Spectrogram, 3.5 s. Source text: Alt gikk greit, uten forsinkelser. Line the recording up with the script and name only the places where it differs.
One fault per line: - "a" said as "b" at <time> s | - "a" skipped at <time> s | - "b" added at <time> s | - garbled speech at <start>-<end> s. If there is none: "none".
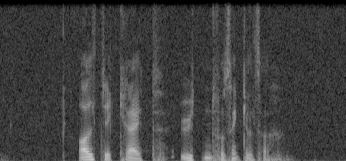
none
